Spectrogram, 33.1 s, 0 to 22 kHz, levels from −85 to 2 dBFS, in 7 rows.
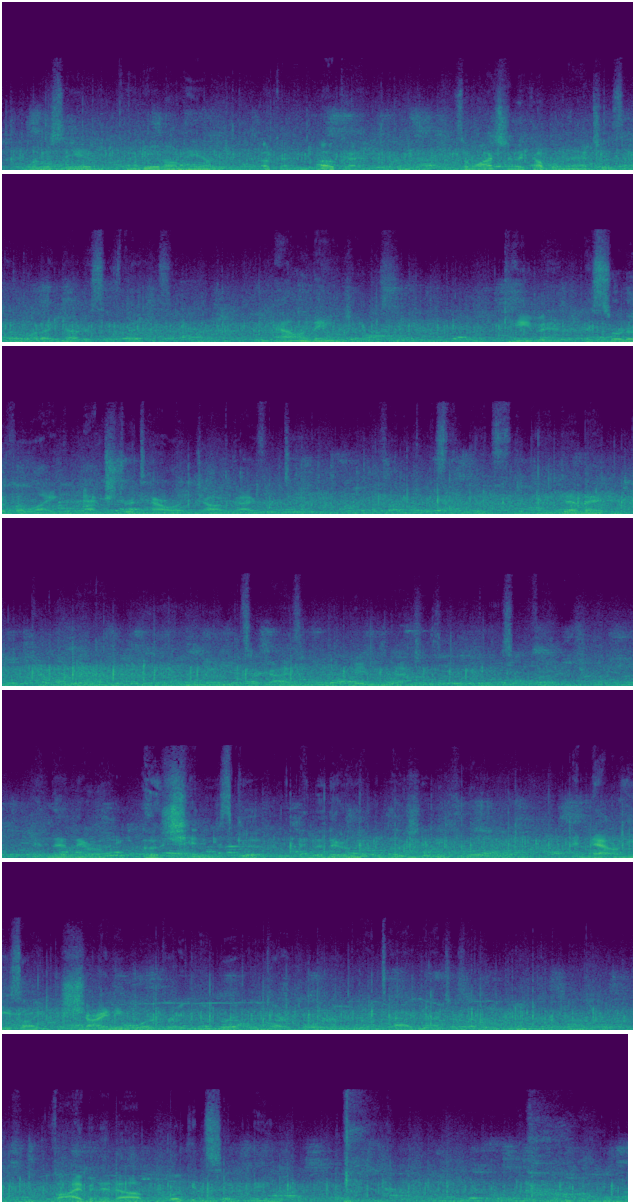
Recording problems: murmuring crowd; very loud; throughout; 1 dB above the speech

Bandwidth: 14.5 kHz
